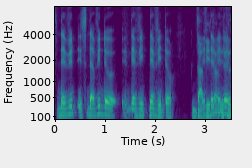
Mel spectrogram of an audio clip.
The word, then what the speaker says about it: Davido: Some call it Davido. Because I was seeing online, someone was calling him David and he was saying he is Davido.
